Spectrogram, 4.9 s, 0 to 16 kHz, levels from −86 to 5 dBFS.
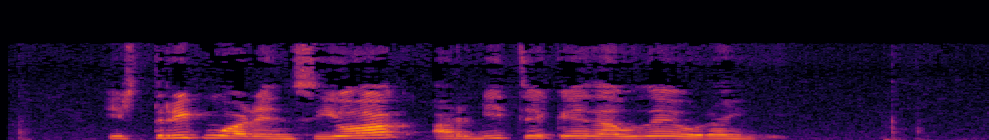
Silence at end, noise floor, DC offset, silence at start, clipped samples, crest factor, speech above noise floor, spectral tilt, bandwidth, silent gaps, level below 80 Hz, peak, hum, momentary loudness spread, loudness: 0.45 s; -55 dBFS; under 0.1%; 0.55 s; under 0.1%; 20 dB; 32 dB; -2 dB/octave; 11.5 kHz; none; -68 dBFS; -4 dBFS; none; 13 LU; -23 LUFS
